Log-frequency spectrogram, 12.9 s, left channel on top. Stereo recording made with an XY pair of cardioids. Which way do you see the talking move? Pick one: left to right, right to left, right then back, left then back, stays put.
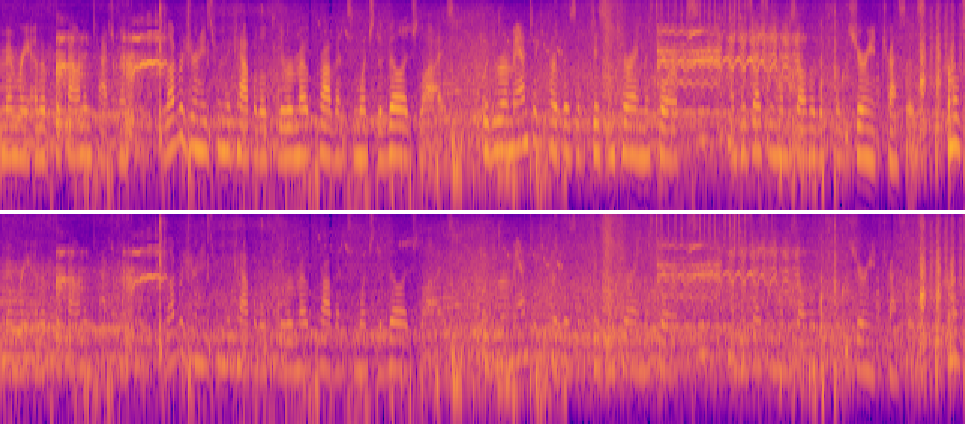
stays put.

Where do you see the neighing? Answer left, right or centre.
left.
